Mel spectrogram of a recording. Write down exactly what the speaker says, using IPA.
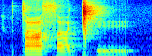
tˤ i˦ sˤ e˨ ǀʰ e˨

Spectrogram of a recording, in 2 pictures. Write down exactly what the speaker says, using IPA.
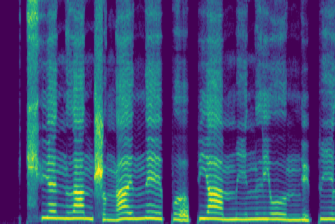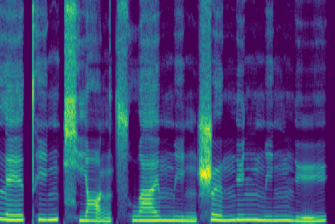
t͡ɕʰ ɥ ɛ˥˧ n l a˥˩ n ʂ ɤ˩ ŋ a˥˧ ɪ̯ n̪ e˥˩ ɪ̯ p ɤ̰˨˩ p j ä˥˩ m i˧˥ n l j o˥˩ ʊ̯ n̪ y̰˨˩ p i˥ l e˧˥ ɪ̯ t̪ʰ i˧˥ ŋ t͡ɕʰ j ɑ̰˨˩ ŋ t͡sʰ w a˧˥ ɪ̯ m ḭ˨˩ ŋ ʂ ɻ̩˥˩ n̪ y˥ n m i˧˥ ŋ n̪ y̰˨˩˦

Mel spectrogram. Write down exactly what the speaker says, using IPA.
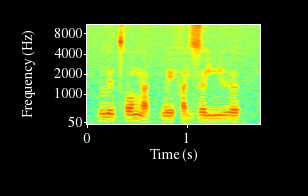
l ɨ˧ t̪ʰ ɔ˨˦ ŋ a˨˩ k̚ h w e˨˦ h a̰˧˨ j z ə˧ j ɲ ɨ˧ ə̯

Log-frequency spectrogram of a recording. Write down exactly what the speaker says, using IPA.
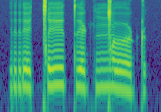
r e ǀ e t̪ e ʈ ŋ͡ǀ ɵ ʈ

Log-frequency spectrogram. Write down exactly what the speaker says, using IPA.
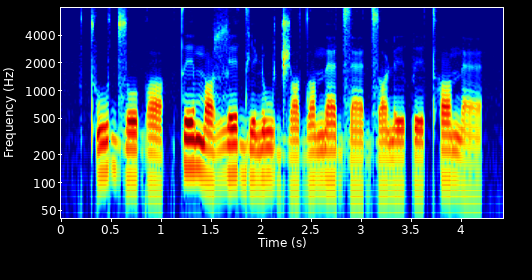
tʼ u˨˦ d͡z o˨ ɡ ɒ˨ | t̪ e˦ m ɒ˨ ɮ e˦ d i˨ ɳ u˦˨ d͡ʒ ɒ˨ d ɒ˦ n̪ æ˦ d͡z æ˨ d͡z ɒ˨ ɳ e˨ p e˨ tʰ ɒ˦ n̪ æ˨

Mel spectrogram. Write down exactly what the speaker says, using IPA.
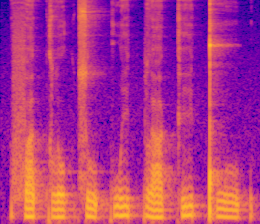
f a˨˩ t̚ k l o˨˩ k̚ s u˨˩ ʔ k w i˦˥ t̚ p l a˨˩ k̚ ʔ i˦˥ t̚ kʰ w u˨˩ ʔ

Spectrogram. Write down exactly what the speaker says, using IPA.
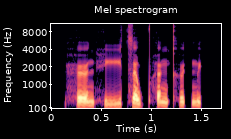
h œː˨˩ n h iː˨˥ t͡s ɐ˥ w pʰ ɐ˨˩ ŋ kʰ ɵ˨ t̚ m ɪ˨ k̚

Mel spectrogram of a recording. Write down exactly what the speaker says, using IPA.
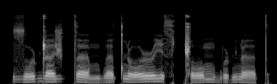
z u˨˦ ɖ ɜ˨˦ ʒ t ɜ˧˩ m b ɜ˨˦ t ɳ o˨˦ ɹ i˥˧ s ǁ o˨˦ m b u˨˦ ɖ ɳ ɜ˧˩ t

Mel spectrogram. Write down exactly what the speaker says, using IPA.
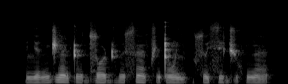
lʲ ɛ n d͡ʒ ɛ̃ ʈ ʉ d͡z o ɖʱ ʉ s ɛ̃ t͡s ə̃ ʈ õ lʲ e kʷ s ʉ sʲ ə d͡ʒ y xʷ ŋ ɛ̃

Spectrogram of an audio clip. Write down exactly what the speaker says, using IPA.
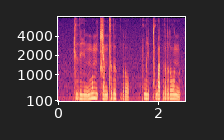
k r iː˨˩ n m o˥˩ m t͡ɕ a˧ n t r ɯ˥˩ k̚ r o˨˩ k̚ | k w i˦˥ t̚ k w a˥˩ t̚ r o˥˩ n

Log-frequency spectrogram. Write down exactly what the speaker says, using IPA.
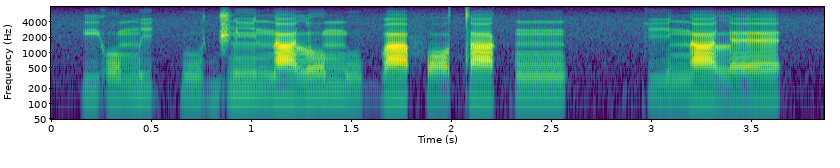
j o˧ m i˦ k͡p u˧ d͡ʒ ĩ˦ n a˧ l o˦ m u˧ b a˧ f ɔ˨ t a˧ k ũ˦ | k i˨ n a˨ l ɛ˨˦

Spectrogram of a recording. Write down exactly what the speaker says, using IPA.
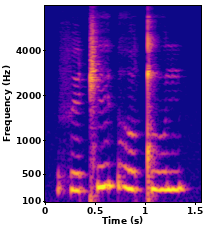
f ø ǁ ɨ ʔ ɦ o ǃ u n

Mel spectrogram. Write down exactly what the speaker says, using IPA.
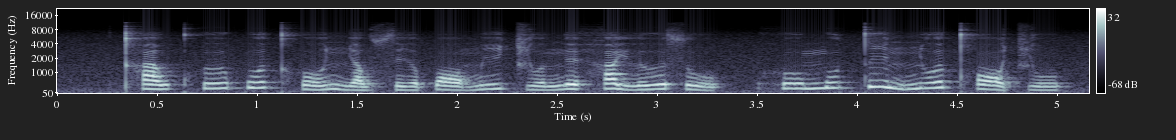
kʰ a˧ w kʰ ɯː˧˥ p u˧˥ ə̯ kʰ oː˩˧ ɲ a˩ w s i˩ ə̯ p ɔː˧˩ m iː˧˥ t͡ɕ u˩ ə̯ ŋ e˥˨ h a˥˨ j l ɯː˧˥ s u˧˩ | h uː˧ m uː˧˥ t̚ t̪ iː˥˨ n ɲ u˧˥ ə̯ t̪ʰ ɔː˧˩ t͡ɕ u˩

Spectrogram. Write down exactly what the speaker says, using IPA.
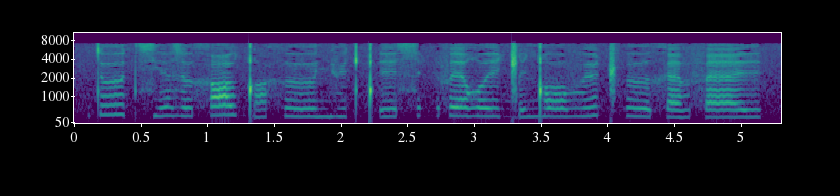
t ɵː t sʲ æ̤ z ɵ x ɑ ʊ̯ ɡ͡ǃ ɑ̤ x ɵː nʲ v y t ǃʼ e s | f ɛ ʁʷ eː ɡ͡ǁ e ŋ͡ǃ ɔː v ø ǁʰ ɵː ə̯ x æ v f æ ɪ̯

